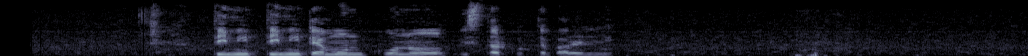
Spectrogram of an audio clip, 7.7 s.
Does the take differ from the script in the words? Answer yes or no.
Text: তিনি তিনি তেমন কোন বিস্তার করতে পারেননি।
no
